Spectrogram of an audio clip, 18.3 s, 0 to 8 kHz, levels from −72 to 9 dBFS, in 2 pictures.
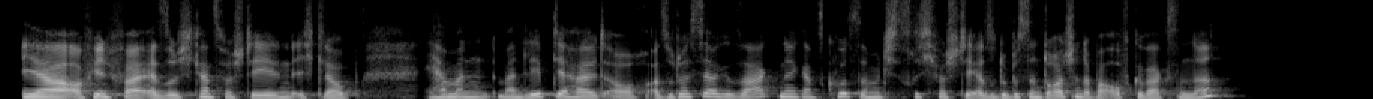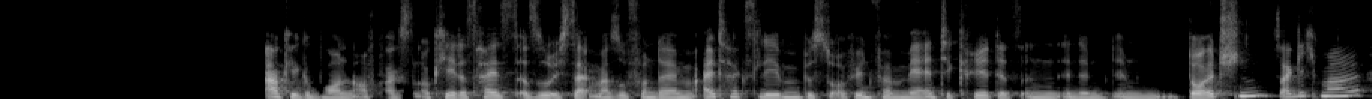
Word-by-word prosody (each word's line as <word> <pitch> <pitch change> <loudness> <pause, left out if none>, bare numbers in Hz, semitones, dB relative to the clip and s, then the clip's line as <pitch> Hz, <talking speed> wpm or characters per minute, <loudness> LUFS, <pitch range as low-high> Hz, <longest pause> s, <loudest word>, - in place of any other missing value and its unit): Ja, 200 -2 +8
auf 180 - 0
jeden 215 -1 +5
Fall. 200 -4 +3
Also 185 +1 +2
ich 190 0 -2
kann's 230 -2 +1
verstehen. 190 -1 0
Ich - - -5
glaube, 180 -3 -1 0.4
ja, 190 +1 0
man 205 -2 0
man 185 - 0
lebt 220 +5 +2
ja 220 -1 +3
halt 200 -2 +1
auch 190 - -4
also, 195 0 -2
du 225 - +2
hast 235 0 -2
ja 255 -2 +2
gesagt, 220 +4 -2
ne, 235 -1 +3
ganz 200 -1 -6
kurz, 250 0 +1
damit 190 -2 -2
ich's - - -12
richtig 230 0 -6
verstehe, 210 -1 -2
also 185 +1 -1
du 195 - 0
bist 215 +2 -3
in 195 - +1
Deutschland 210 +4 +1
aber 180 -2 -1
aufgewachsen, 170 -3 -2
ne? 285 - 0 2.8
Ah, 225 - +8
okay, 225 -3 +1
geboren 175 -1 -1
und - - -4
aufgewachsen, 175 0 -8
okay. 180 +2 0
Das 180 +2 -2
heißt 190 -1 +1
also, 180 +1 0
ich 180 - -1
sage - - +2
mal 185 - 0
so, 185 +1 -3
von 185 0 -2
deinem 170 -1 0
Alltagsleben 205 -2 0
bist 190 0 -4
du - - -3
auf - - -5
jeden 190 0 +1
Fall 190 -2 -2
mehr 180 +1 0
integriert 185 -1 -2
jetzt 170 0 -3
in 170 -1 -2
in - - -3
den 170 -1 -2
im 170 +6 -6
Deutschen, 285 - +3
sage 275 -3 -1
ich 285 0 -12
mal, 290 +2 +3
195 Hz, 225 wpm, -23 LUFS, 180-215 Hz, 2.8 s, Ja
